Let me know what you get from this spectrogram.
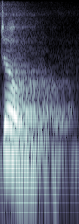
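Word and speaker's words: tau: Greek alphabet ta u it is pronounced as dou a sub set to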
